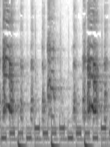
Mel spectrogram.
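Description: Chickens cluck and crow in loud, repeated bursts over a steady rhythmic beat with deep thumps roughly every two-thirds of a second, with no one speaking.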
